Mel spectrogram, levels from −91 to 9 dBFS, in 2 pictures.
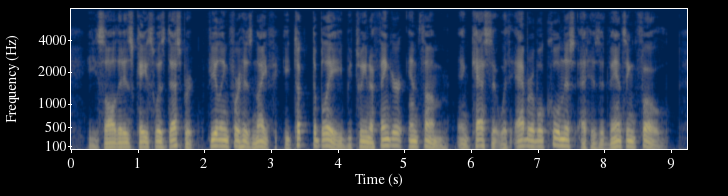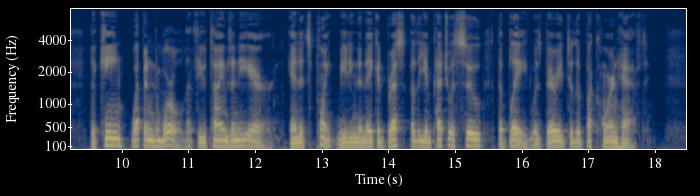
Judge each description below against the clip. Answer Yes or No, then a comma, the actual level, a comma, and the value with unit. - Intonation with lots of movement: No, average, 4.3 semitones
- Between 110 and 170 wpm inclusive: No, average, 195 wpm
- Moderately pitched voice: No, low, 110 Hz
